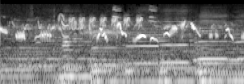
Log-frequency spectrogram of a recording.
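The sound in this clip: Sparrows chirp in a park, a busy stream of many short, high twittering notes that overlap at moderate loudness, with no voices.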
